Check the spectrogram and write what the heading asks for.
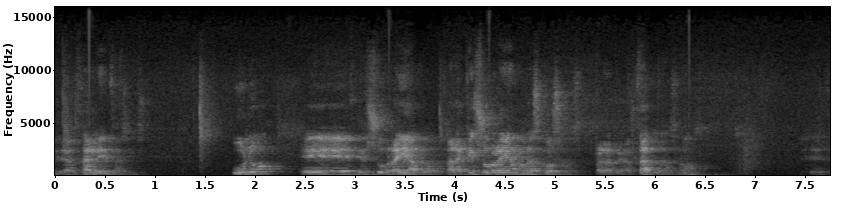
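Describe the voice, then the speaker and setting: Male expert, hesitant explainer, mid pitch, distant mic, roomy echo. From Asturias, Spain. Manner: hesitant, many fillers and tag questions. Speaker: graphologist. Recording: echoey room, off-mic, faint hiss.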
